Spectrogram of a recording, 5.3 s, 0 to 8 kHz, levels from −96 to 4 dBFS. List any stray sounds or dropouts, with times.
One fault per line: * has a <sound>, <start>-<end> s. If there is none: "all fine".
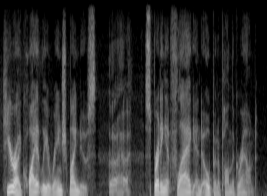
* has a laugh, 2.1-2.6 s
